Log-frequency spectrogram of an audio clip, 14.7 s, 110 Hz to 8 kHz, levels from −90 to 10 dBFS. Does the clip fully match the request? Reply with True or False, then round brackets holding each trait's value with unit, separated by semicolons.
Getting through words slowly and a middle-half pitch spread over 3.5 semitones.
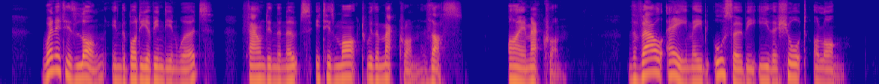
False (130 wpm; 3.1 semitones)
